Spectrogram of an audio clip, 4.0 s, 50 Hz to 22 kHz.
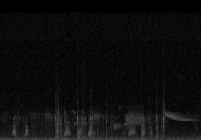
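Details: A pair of mallards, arrived on 10 March, earlier in spring than ever before, give rough, nasal quacks in uneven bursts, several close together; a thin, high whistled note slides downward near the end over low background rumble.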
